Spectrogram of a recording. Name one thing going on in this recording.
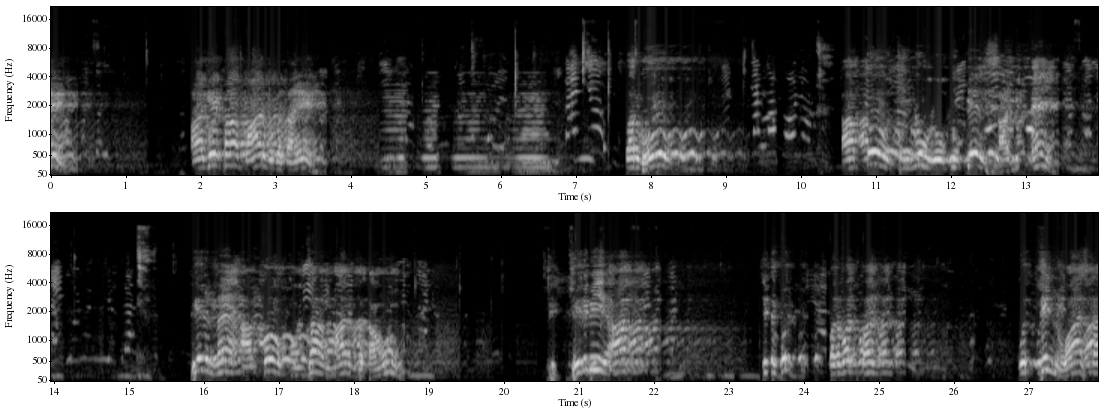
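A man declaims loudly in a sing-song voice through a loudspeaker, with echo.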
